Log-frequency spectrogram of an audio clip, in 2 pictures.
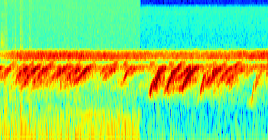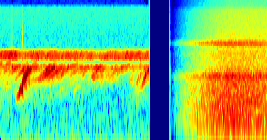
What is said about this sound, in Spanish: Acá tenemos otro tipo de sonido también de la Tierra, que también son, estas son ondas de plasma.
